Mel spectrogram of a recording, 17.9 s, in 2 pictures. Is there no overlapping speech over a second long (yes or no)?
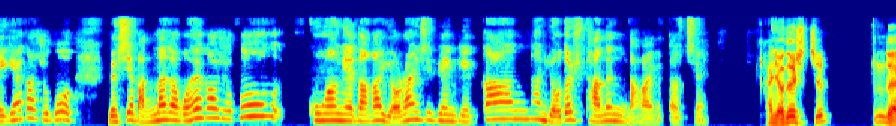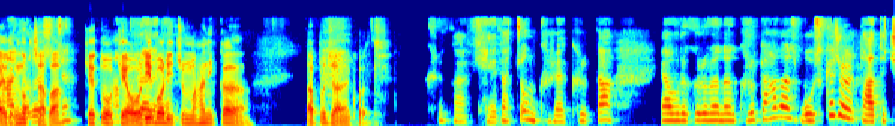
no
